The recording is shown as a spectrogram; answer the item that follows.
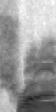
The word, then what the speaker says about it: Schramm: more movie I want to talk about is Shrum okay yeah have you so sh so I watched it a long time ago but I didn't I didn't get to go back and rewatch it it's pronounced Shrum but it's SC r a m m so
